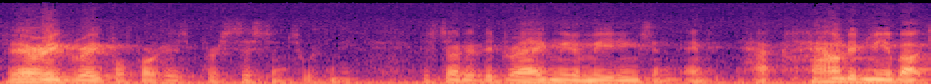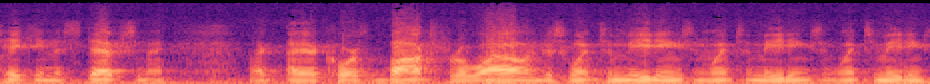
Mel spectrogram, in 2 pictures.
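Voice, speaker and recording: A man with a fairly low pitch talks very fast in a somewhat breathy voice, with ordinary pitch variation. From Borneo. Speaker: AA speaker. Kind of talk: recovery talk.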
